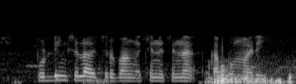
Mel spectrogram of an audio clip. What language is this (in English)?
Tamil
